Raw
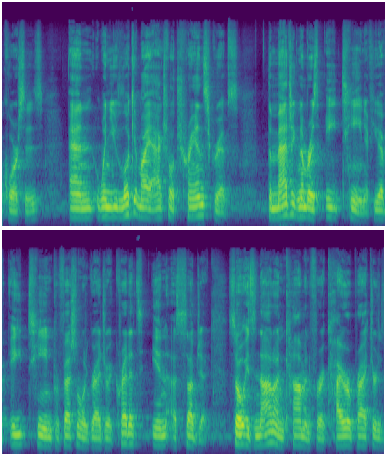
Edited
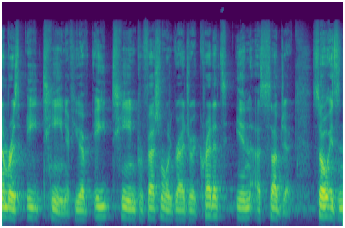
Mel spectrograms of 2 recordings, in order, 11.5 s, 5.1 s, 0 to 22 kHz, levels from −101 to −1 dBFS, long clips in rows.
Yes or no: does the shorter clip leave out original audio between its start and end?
no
